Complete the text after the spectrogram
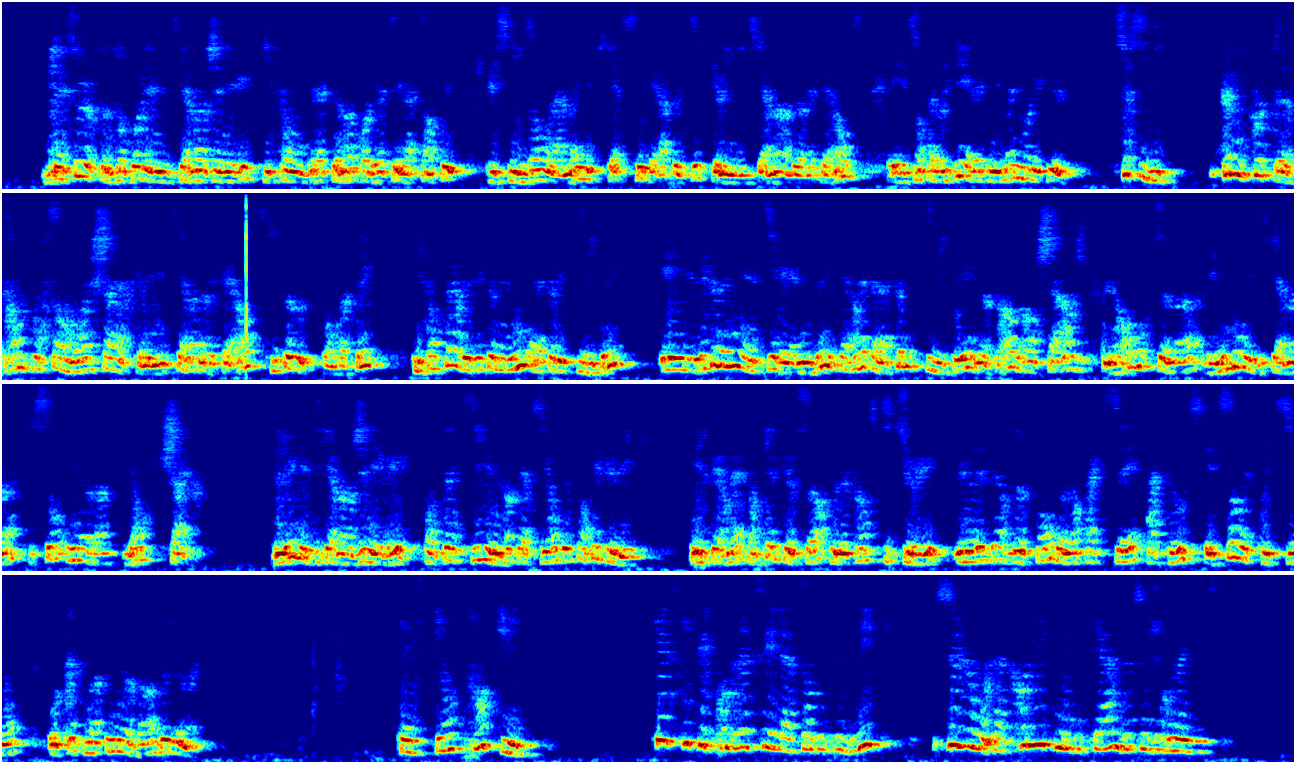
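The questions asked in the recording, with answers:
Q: Qu'est-ce qui fait progresser la santé publique selon la chronique médicale de ce journaliste?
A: Les économies réalisées grâce aux médicaments génériques, qui permettent de rembourser les nouveaux médicaments innovants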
